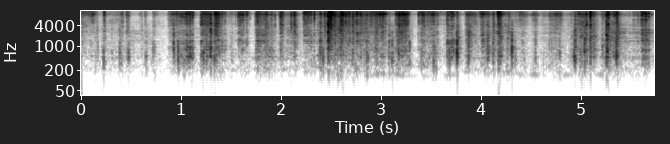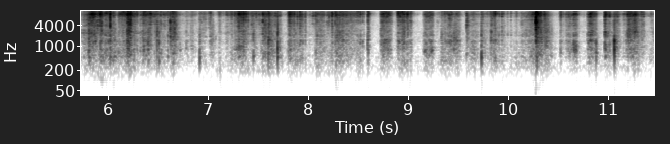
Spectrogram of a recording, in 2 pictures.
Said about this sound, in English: It's easy if you cut with the back of the scissors and just turn your paper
